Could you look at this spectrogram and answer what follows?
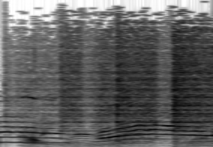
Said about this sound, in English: Should I just play, like an army of cats?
